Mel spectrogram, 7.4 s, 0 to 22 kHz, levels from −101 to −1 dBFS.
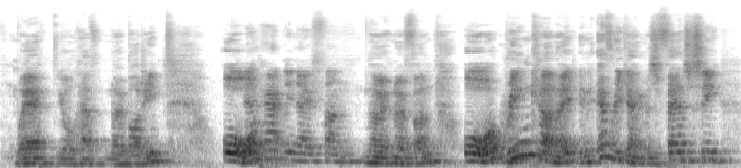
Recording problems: off-mic speech; far
room echo; very slight; dies away in 0.3 s

